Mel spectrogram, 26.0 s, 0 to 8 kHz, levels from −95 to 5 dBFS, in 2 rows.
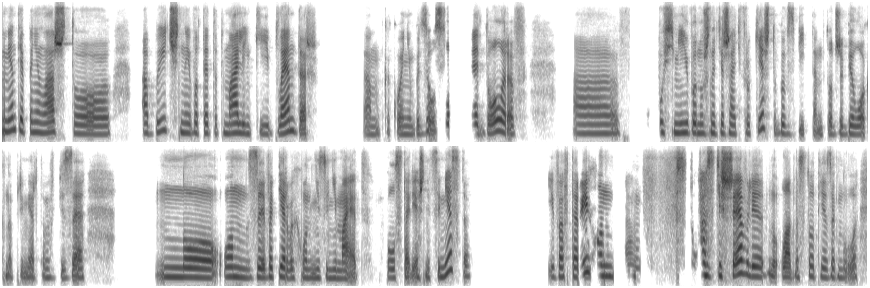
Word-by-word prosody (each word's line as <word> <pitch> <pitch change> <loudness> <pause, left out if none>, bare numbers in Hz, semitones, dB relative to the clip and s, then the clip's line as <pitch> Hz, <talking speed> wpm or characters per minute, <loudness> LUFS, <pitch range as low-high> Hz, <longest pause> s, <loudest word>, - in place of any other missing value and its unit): момент 255 +3 -2
я 245 - 0
поняла, 215 -2 -2
что 185 -4 +5 0.4
обычный 215 +2 0
вот 200 0 -8
этот 195 +1 -8
маленький 195 -2 -2
блендер, 230 +6 +2 0.8
там, - - -11
какой-нибудь 175 0 -10
за - - -4
условные 200 0 -3 0.2
5 195 +1 -2
долларов, 215 -4 -1 0.7
а, 195 0 -6
ф - - -17 0.5
пусть 220 -1 0
мне 205 0 -2
его 210 -1 -3
нужно 195 +1 -2
держать 190 -1 +1
в - - -20
руке, 200 +9 -3
чтобы 200 -9 -2
взбить 165 - -10
там 85 - -11
тот 170 - -9
же - - +1
белок, 175 0 -5
например, - - -9
там, 190 - -12
в 180 - -21
безе. 185 -1 -3 1.1
Но 200 -2 +1
он 210 -3 -1
з 195 +2 +1
во-первых, 200 -3 0
он 185 0 -5
не 185 - -5
занимает 180 -1 -2 0.2
пол 185 0 -4
столешницы 195 +1 0
места 300 - 0 1.2
И 205 - -7
во-вторых, 205 +8 +3
он, 225 -2 0
там, 120 - -13
ф 200 - -18 0.2
в - - 0
100 - - 0
раз 235 -4 +4
дешевле, 235 -2 +8
ну 260 - -5
ладно, 105 - 0
100 220 - -5
эт 210 - -10
я 195 -1 -4
загнула, 190 0 -7
200 Hz, 135 wpm, -24 LUFS, 185-215 Hz, 1.2 s, дешевле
